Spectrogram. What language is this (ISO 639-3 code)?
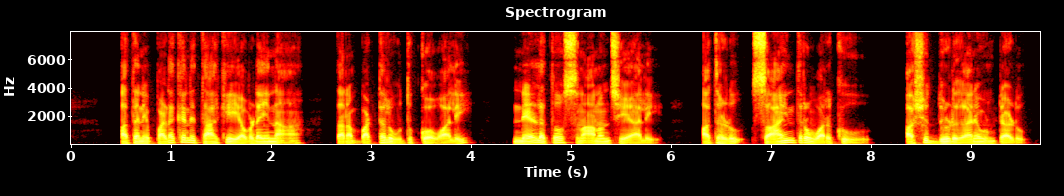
tel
